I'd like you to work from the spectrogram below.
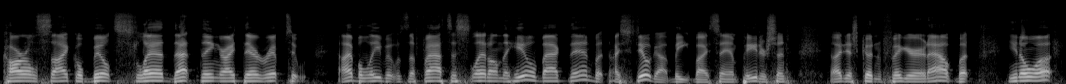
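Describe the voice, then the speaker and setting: A man announcing a live race, reading out times slowly and chatting in a folksy way between runs. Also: fairly high pitch, clean tone, no echo. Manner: reads race times slowly and repeats them. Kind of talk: live play-by-play commentary.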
